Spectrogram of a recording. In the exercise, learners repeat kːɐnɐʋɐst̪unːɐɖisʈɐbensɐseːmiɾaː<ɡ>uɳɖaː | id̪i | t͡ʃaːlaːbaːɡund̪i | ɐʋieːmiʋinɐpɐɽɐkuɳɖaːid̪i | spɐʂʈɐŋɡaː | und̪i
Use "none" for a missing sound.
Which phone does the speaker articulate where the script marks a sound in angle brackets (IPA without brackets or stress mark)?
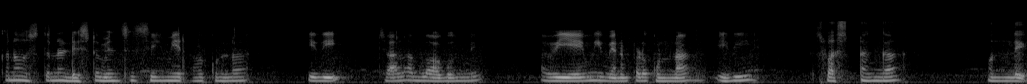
k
